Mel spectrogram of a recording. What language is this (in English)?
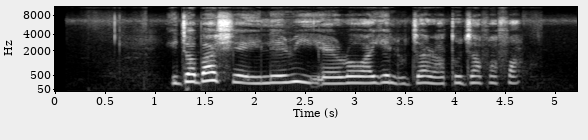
Yoruba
